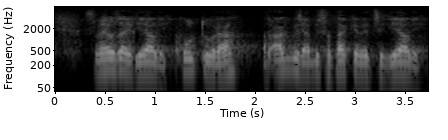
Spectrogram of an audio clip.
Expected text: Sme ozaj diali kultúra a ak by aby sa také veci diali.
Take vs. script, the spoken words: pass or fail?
pass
